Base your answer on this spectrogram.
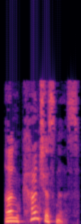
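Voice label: "unconsciousness", British English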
